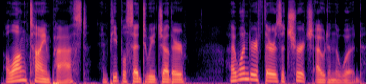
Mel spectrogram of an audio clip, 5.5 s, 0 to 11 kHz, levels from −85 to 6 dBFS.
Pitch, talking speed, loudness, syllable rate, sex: 120 Hz, 220 wpm, -19 LUFS, 5.8 syllables/s, male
